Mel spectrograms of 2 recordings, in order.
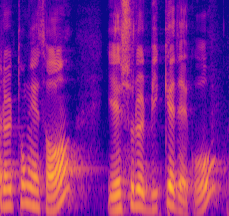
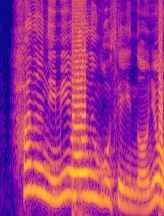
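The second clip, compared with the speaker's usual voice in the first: North Korean dialect; 6 semitones higher, 5 dB louder than usual. Shown as a demonstration. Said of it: "북한 사투리를 쓴다고 생각하고 읽으시면".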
